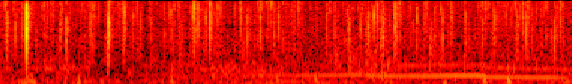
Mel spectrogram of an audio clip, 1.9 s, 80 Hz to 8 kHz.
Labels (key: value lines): label: biophony, cascading saw
recorder: SoundTrap 600 or HydroMoth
